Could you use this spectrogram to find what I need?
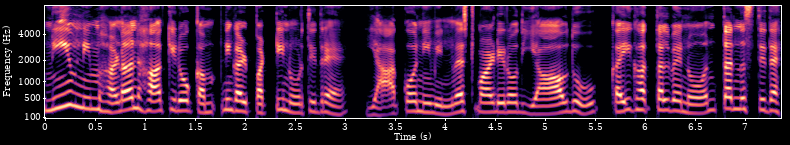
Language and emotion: Kannada, fearful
